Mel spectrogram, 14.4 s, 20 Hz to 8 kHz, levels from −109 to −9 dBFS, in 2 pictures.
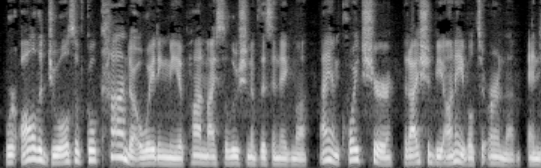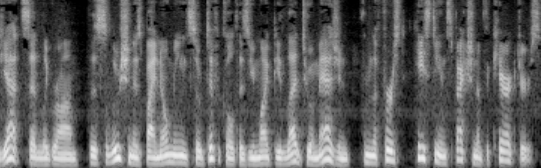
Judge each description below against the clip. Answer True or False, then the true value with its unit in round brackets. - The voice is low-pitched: True (115 Hz)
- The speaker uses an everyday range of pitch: False (7.2 semitones)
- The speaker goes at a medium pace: False (220 wpm)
